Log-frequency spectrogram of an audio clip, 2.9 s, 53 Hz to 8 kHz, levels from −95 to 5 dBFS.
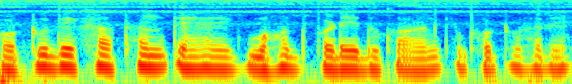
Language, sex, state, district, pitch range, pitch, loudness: Chhattisgarhi, male, Chhattisgarh, Rajnandgaon, 130-145 Hz, 135 Hz, -16 LUFS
